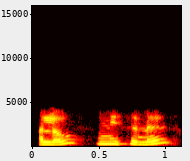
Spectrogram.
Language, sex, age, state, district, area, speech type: Assamese, female, 30-45, Assam, Nalbari, rural, conversation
